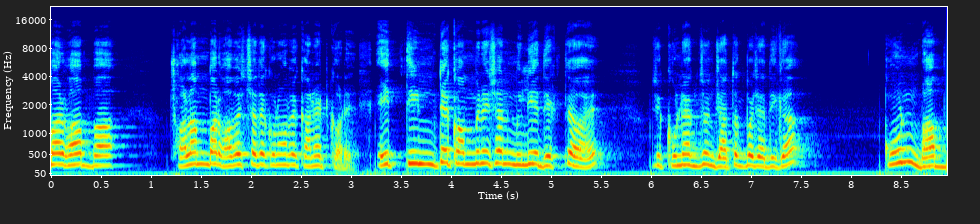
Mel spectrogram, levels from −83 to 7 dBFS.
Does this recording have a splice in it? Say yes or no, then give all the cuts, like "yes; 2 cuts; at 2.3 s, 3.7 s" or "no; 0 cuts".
yes; 1 cut; at 3.1 s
